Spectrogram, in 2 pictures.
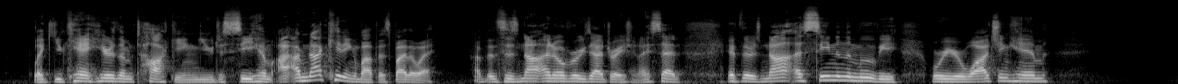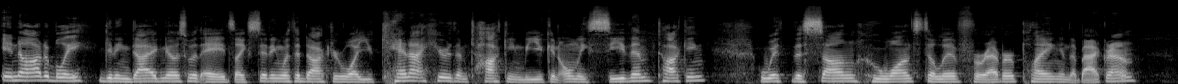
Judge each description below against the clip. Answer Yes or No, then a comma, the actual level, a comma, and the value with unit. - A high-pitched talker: No, low, 135 Hz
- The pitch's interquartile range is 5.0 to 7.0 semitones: No, average, 3.3 semitones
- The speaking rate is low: No, average, 190 wpm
